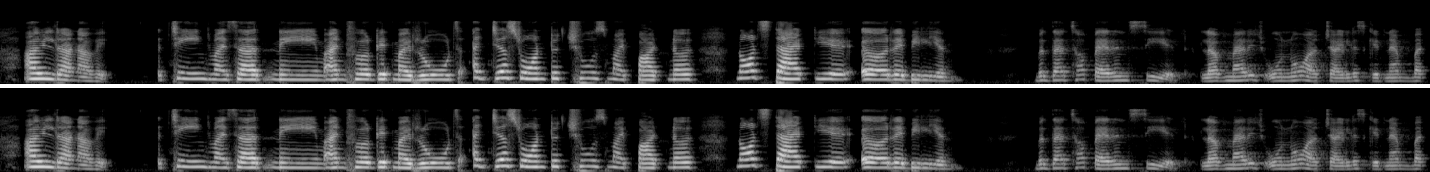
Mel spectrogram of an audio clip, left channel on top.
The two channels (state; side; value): identical; both; correlation 1.00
